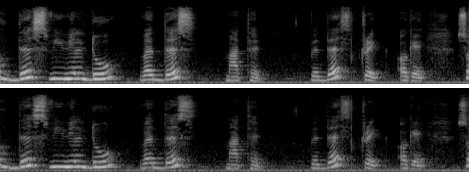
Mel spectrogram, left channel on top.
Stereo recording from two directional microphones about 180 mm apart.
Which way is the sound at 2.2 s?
25° left (ahead or behind).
